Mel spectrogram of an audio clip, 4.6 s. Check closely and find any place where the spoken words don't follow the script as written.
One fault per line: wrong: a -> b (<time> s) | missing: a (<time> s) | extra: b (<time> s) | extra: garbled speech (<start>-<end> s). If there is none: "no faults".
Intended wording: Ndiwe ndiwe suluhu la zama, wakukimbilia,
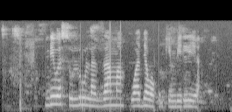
missing: ndiwe (1.2 s)
extra: waja (2.6 s)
